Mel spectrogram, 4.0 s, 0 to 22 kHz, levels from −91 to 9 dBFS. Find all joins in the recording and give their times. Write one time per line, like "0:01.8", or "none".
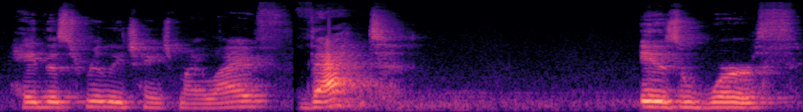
0:01.4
